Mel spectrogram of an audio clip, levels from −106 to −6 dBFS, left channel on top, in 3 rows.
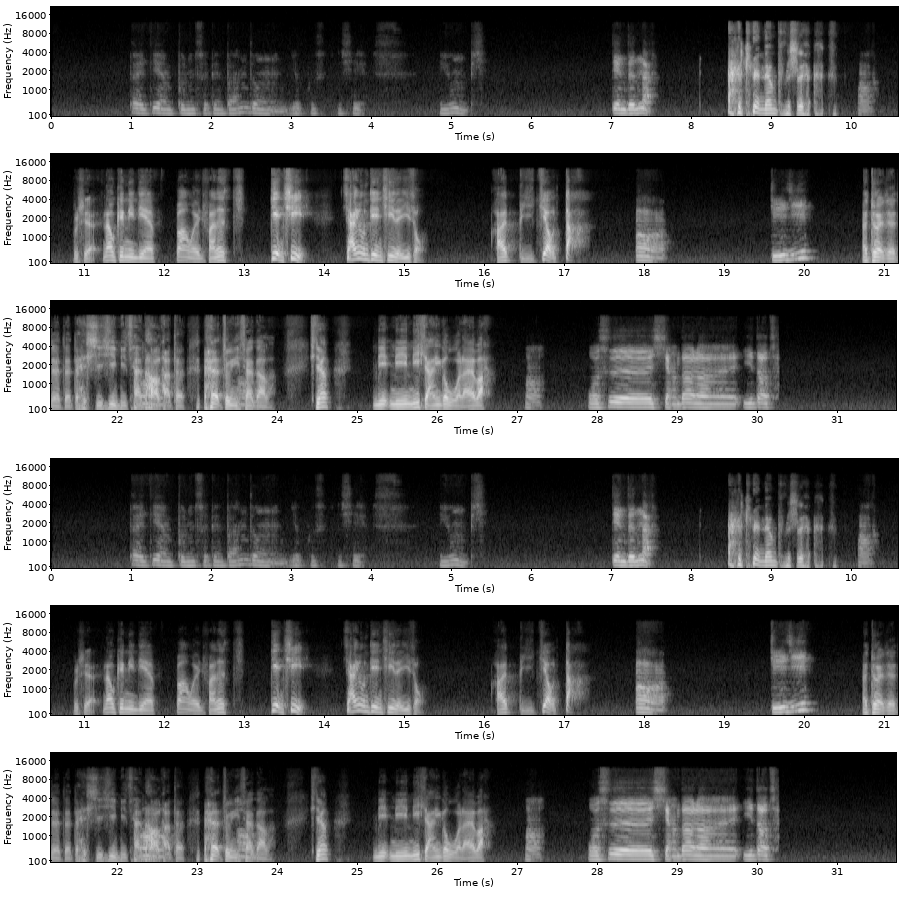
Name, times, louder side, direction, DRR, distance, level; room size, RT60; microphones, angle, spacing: voice 1, 1.0-3.9 4.9-5.2 7.0-7.6 10.1-10.3 17.9-18.3 19.6-20.1 22.3-22.7 23.5-23.7 27.1-27.3 27.9-30.3, right 1 dB, 20° right, 3.1 m, -35 dB
voice 2, 8.5-9.8 10.9-11.9 12.2-13.0 13.3-13.8 14.3-15.2 16.1-17.3 20.7-24.9 25.2-26.7, left 5 dB, 75° left, 0.5 m, -30 dB
head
